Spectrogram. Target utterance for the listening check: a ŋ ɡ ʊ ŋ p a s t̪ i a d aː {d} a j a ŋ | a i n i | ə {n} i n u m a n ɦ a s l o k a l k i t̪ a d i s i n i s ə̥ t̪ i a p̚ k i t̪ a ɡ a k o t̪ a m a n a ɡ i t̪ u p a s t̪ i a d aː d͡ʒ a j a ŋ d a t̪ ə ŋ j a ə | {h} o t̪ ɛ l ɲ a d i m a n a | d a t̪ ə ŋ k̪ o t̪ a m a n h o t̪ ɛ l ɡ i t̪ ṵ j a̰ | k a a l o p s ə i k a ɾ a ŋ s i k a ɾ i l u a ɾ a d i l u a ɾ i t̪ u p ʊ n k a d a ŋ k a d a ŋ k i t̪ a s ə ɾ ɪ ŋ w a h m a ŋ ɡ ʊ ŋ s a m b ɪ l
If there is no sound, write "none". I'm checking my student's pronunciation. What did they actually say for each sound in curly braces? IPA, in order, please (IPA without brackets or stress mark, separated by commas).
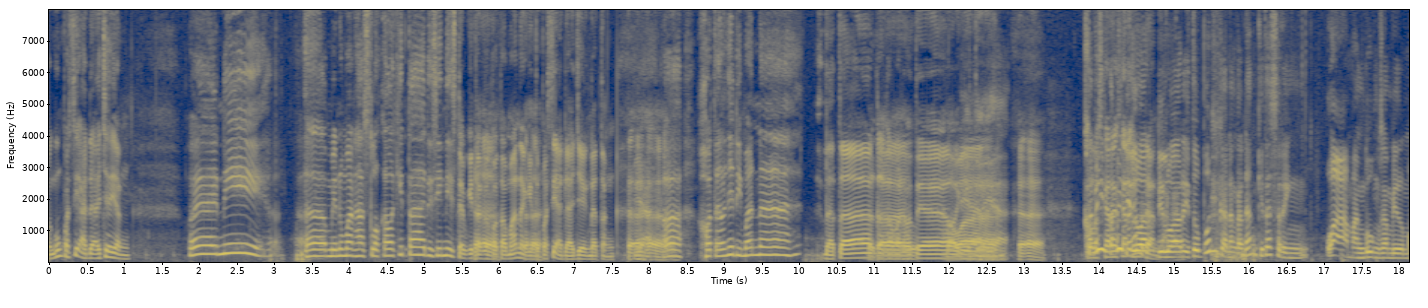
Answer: d͡ʒ, m, h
